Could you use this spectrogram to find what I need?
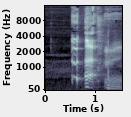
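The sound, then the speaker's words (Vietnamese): A voice performs a smug hiccup: a sharp voiced catch, then a louder gulp, and finally a drawn-out tonal sound. It is clear and fairly loud. “làm ra một cái nấc với vẻ mặt đắc ý.”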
